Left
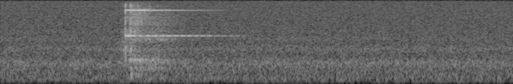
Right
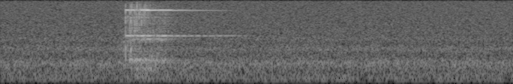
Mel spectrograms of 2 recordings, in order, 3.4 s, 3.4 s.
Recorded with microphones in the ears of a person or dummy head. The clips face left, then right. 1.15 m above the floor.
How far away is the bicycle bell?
About 9 m.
